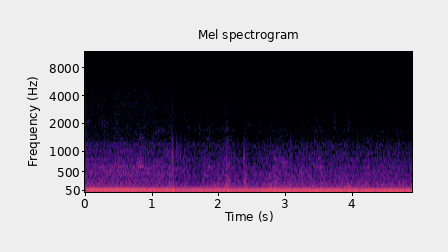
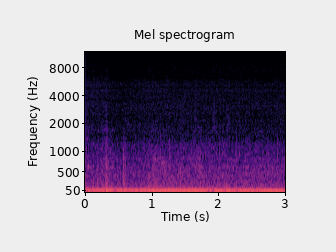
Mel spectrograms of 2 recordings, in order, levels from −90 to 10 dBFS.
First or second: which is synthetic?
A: second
